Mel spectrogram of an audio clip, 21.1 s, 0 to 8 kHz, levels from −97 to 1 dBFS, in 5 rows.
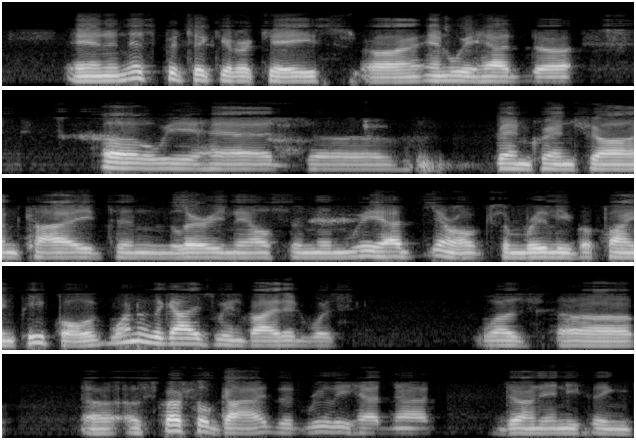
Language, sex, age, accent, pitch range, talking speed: English, male, 60-79, American, 115-135 Hz, 140 wpm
